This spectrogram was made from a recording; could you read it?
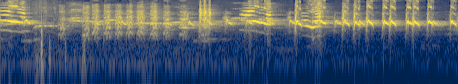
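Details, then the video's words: Alluring calling from a female bearded magpie robin: quick high chirps run together with sliding whistles and short buzzy bursts, a few dull knocks near the start. "the alluring sound of a female bearded magpie robin"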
